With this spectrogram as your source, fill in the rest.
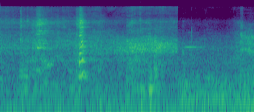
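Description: Papaya curry being stirred in a pan after ground roasted spice is added, a soft, close scraping and light sizzle with one sharper knock near the start.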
